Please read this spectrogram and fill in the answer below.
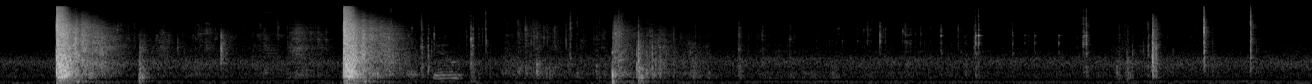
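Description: Two shots from a hammer shotgun about three seconds apart, each loud report dying away over half a second. Then the gun is broken open with a sharp clack, and a run of small metallic clicks and clinks follows as the fired cartridges come out and the gun is handled and closed again.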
